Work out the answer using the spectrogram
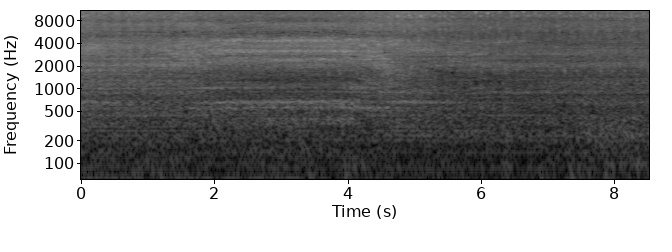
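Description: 2005 Volvo S60's five-cylinder engine idling steadily under the open hood. A higher hiss fades out about five seconds in.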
